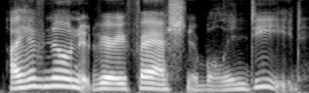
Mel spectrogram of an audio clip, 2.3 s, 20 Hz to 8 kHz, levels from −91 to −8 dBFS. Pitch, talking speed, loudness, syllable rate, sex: 185 Hz, 180 wpm, -16 LUFS, 5.5 syllables/s, female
